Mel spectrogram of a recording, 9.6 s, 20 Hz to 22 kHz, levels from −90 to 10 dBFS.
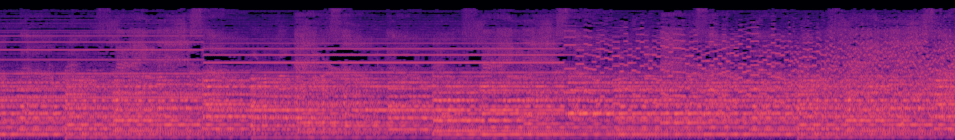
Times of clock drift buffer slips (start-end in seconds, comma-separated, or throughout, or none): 0.28-9.02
